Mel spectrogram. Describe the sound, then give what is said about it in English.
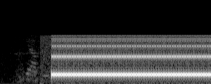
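A telephone tone sounds while an outgoing call is dialed: faint clicks, then a loud, steady, unbroken tone that holds without a pause to the end. “Okay, dialing.”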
